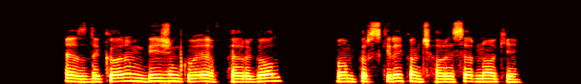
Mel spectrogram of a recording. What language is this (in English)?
Kurdish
